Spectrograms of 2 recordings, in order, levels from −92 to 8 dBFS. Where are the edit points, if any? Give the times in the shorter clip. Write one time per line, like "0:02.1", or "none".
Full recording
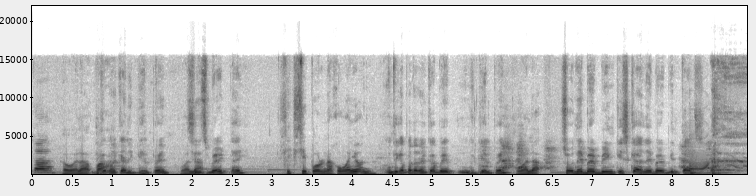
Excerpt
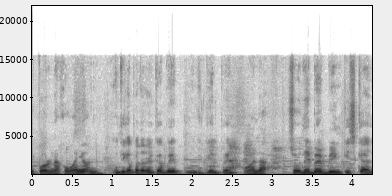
none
